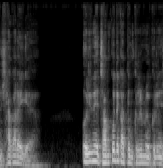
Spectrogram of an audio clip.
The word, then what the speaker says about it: 샤갈: 수많은 비난이 쇄도를 합니다 샤갈은 러시아 사람이었습니다 세겔이죠 누군가가 도와줍니다 그래서 프랑스에서 그림을 그려주고 안착할 수 있었죠 그런 프랑스 고마워서 샤갈은 자기 이름을 프랑스의 발음인 샤갈로 바꾼 겁니다 샤갈 일년 7개월 동안 그랬습니다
